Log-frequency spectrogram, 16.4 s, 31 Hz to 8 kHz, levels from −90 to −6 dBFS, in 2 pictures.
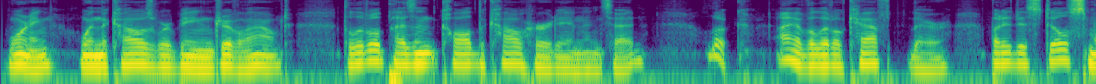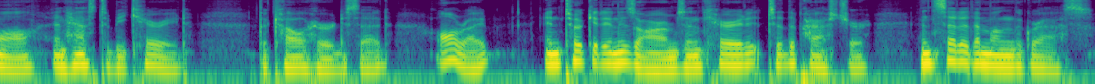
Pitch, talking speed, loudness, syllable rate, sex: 105 Hz, 220 wpm, -17 LUFS, 5.5 syllables/s, male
